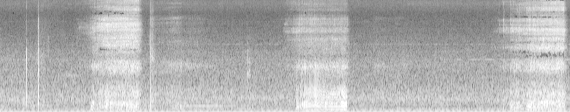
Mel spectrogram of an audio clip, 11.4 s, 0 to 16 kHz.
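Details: Very loud snoring during sleep: harsh snorting snores about every four seconds, roughly 14 breaths a minute, with quiet room noise between; snoring.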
